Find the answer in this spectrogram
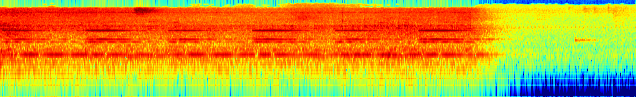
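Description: Soundtrack of a film crowd scene played over the lecture room's speakers: a dense, loud din with a short high tone repeating about every half second. It cuts off suddenly about five seconds in, when the clip is stopped, leaving only faint room hum.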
